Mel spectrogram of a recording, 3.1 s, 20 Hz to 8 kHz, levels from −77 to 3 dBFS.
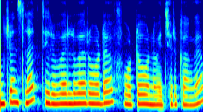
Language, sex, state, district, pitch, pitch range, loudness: Tamil, female, Tamil Nadu, Nilgiris, 260 Hz, 245-285 Hz, -11 LUFS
